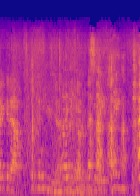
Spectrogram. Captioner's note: laughter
